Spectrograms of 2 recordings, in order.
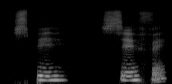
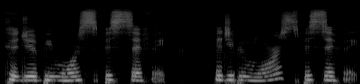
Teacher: Could you be more specific? So you should emphasize the second syllable of specific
